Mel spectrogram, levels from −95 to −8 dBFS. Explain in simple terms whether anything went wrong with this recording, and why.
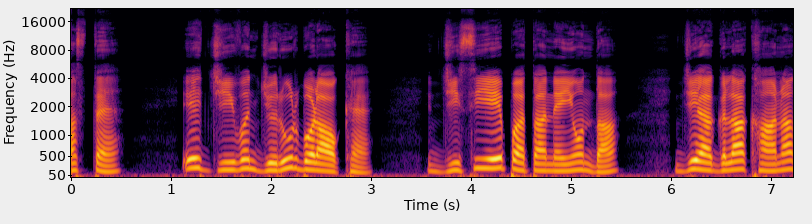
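Channel delay (comb filtering) runs through the whole speech clip, from start to finish. One side of the recording arrives a tiny fraction of a millisecond later than the other, which fits a lag of just a few samples. When the two sides are mixed into one, parts of the sound cancel each other at regularly spaced pitches, starting high up around 7 kHz. That takes the sparkle off the top end, so the speech sounds dull and hollow throughout.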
